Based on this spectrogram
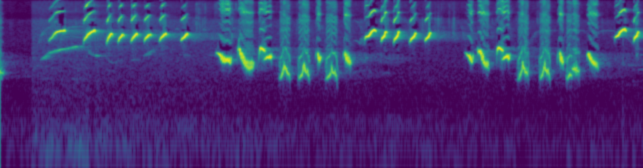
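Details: Caged white-rumped shama (murai batu) singing imitated phrases. Quick high, sharp chip series alternate with dense bursts of falling, buzzy notes in a busy, fast delivery.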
